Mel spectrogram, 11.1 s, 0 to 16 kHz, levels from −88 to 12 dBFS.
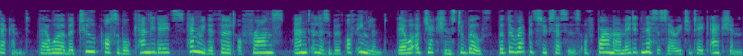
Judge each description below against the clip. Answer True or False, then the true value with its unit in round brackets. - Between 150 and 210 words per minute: True (165 wpm)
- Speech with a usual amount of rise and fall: True (4.0 semitones)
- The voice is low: False (240 Hz)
